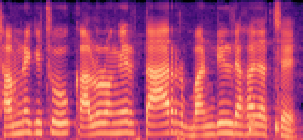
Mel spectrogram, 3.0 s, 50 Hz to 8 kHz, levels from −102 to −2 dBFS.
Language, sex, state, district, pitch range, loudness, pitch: Bengali, male, West Bengal, Cooch Behar, 170-215 Hz, -15 LUFS, 195 Hz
